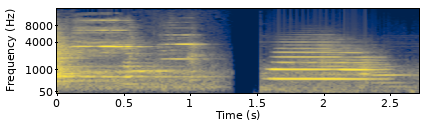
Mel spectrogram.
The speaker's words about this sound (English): Creaky gate. I don't even... I don't even know. Okay. The creaky gate is like, you know, when you watch the Munsters or the Dracula cartoon or something.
